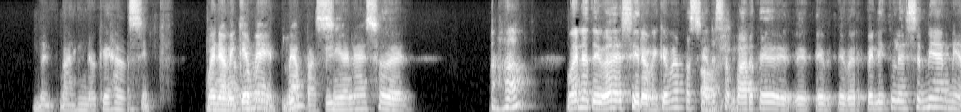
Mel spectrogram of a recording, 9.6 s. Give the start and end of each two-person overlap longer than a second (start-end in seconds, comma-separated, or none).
2.1-3.5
